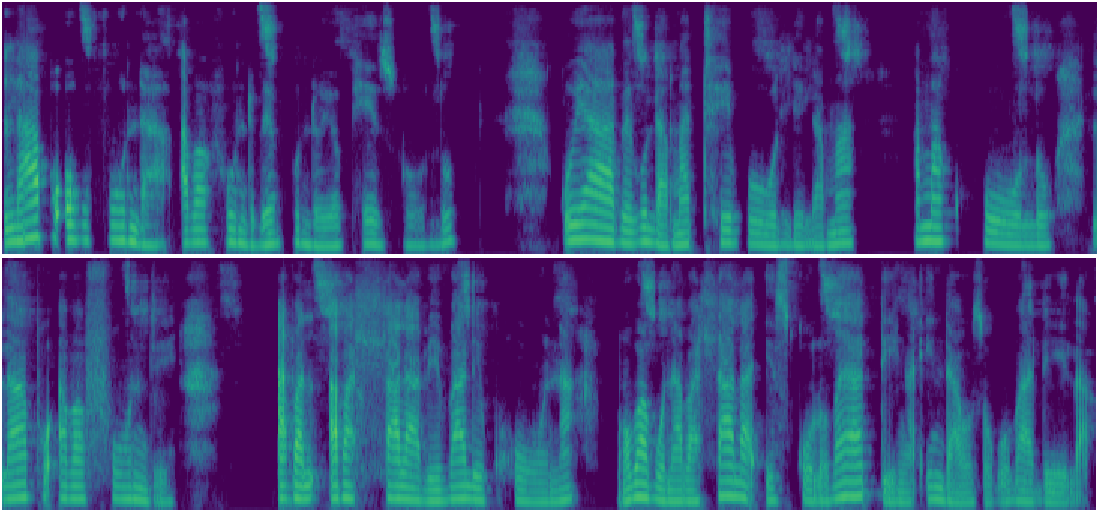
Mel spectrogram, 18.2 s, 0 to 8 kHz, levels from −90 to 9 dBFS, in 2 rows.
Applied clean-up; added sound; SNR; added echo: none; none; none; none.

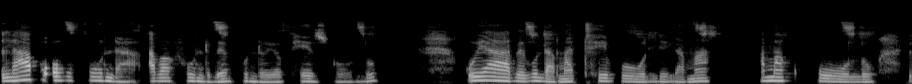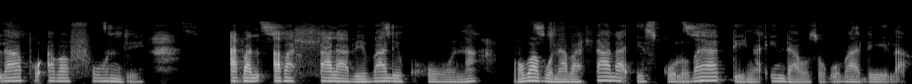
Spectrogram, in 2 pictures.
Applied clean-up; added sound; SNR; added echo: neural mask model DeepFilterNet 3.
